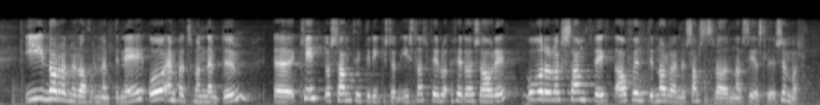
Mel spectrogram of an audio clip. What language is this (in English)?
Icelandic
